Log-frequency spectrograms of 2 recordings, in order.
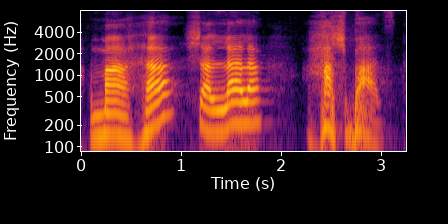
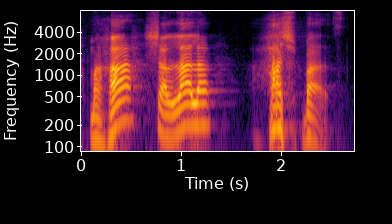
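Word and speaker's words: Maher-shalal-hash-baz: This is a hard name to pronounce, so I'll do it slowly. Mahashalala Hashbaz. Mahashalala Hashbaz.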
